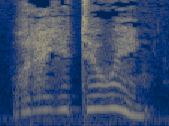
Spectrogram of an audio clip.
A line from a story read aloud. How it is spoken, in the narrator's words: I breathed into his ear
